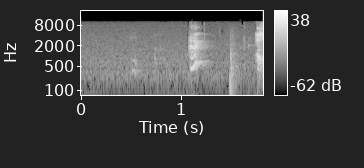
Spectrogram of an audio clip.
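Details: Child deliberately faking hiccups with two or three short, abrupt voiced gulps in a quiet room.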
